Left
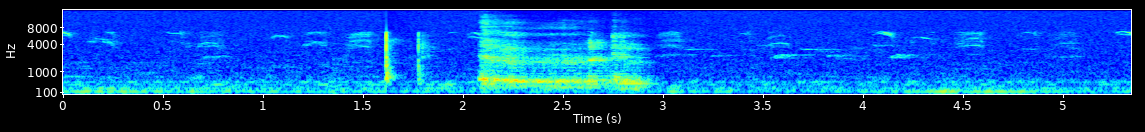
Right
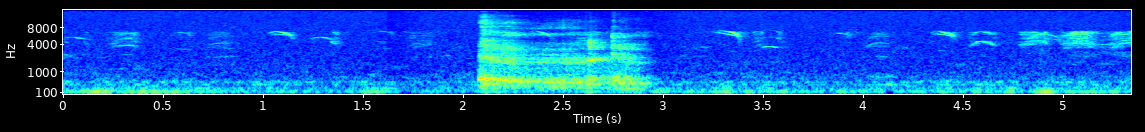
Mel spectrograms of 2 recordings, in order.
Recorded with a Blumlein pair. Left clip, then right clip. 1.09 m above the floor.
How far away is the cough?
About 4 m.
